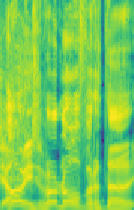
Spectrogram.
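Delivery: put-on abandoned stab at a Scottish accent; bad Scottish accent. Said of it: "I can't mock a Scottish accent".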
